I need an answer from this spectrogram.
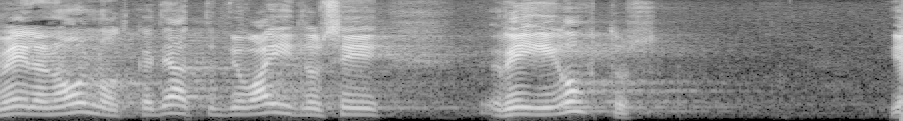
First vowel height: mid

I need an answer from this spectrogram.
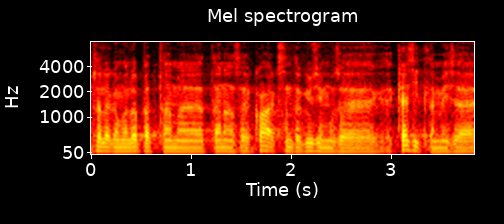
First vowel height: mid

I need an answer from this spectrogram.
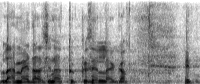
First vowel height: low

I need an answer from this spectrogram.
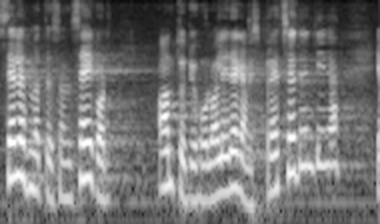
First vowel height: mid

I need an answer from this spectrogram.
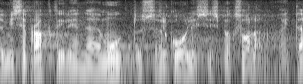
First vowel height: high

